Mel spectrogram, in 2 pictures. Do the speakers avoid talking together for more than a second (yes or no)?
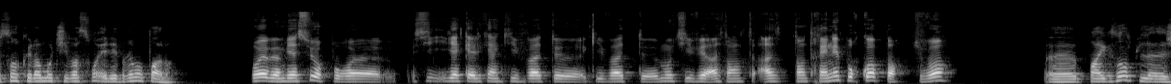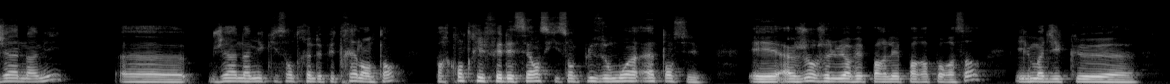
yes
